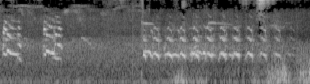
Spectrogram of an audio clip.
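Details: Gulls calling over the ocean: a few harmonic, wailing notes, then a quick run of about a dozen repeated yelping calls, over a low rumble of surf.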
